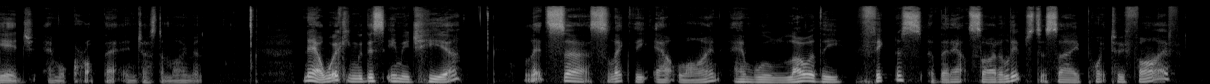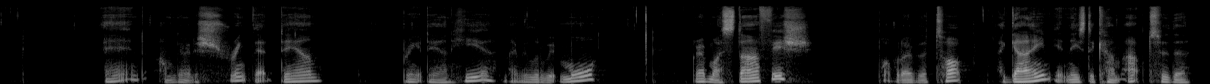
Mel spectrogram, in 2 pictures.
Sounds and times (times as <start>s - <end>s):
Speech: 0.0s - 2.0s, 3.0s - 11.8s, 13.1s - 15.4s, 16.1s - 18.1s, 19.0s - 20.3s, 20.9s - 24.1s
Inside, small room: 0.0s - 24.2s.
